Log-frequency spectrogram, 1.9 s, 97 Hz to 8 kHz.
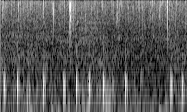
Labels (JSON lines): {"label": "biophony, pulse", "recorder": "SoundTrap 500"}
